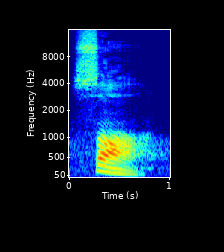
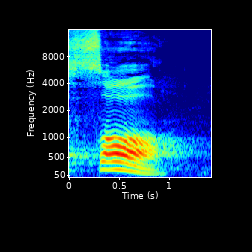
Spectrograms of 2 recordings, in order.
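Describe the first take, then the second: First: Jesus calling Saul again, tenderly; Jesus, tender repeat. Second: A firm, louder call of the name; Jesus calling Saul, first call. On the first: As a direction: let the second Saul fall gently, like a parent. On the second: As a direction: call out Saul with gentle authority. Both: Retold or imitated. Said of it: "And Jesus says".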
